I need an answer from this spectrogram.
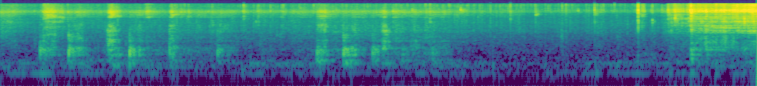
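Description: A spoon scrapes and taps in an aluminium kadhai with beaten egg. About seven seconds in a loud sizzle starts as the egg mixture fries in hot oil.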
